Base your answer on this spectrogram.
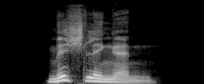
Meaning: dative plural of Mischling
- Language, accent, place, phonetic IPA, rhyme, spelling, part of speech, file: German, Germany, Berlin, [ˈmɪʃlɪŋən], -ɪʃlɪŋən, Mischlingen, noun, De-Mischlingen.ogg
